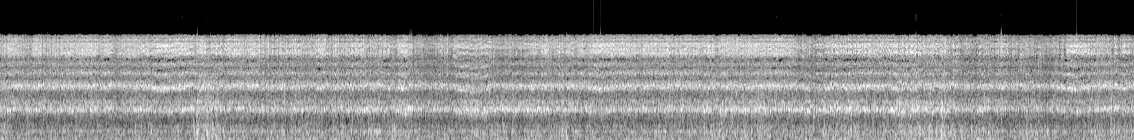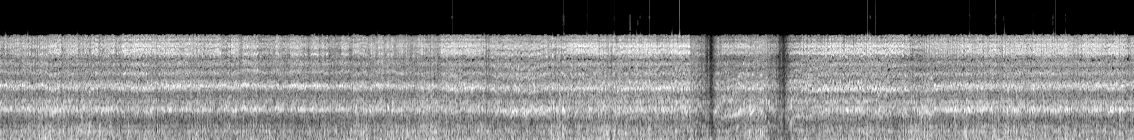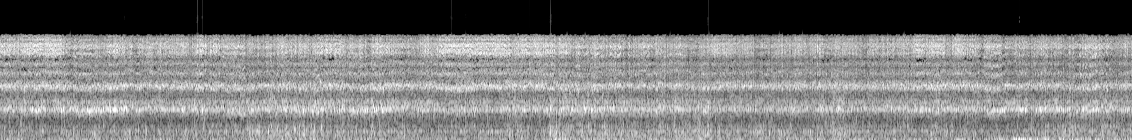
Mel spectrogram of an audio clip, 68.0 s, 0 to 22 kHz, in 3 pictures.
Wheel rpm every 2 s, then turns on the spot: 240, 230, 230, 230, 230, 230, 230, 230, 230, 240, 230, 230, 220, 230, 230, 230, 220, 200, 130, 150, 210, 240, 240, 220, 230, 230, 230, 230, 230, 230, 230, 230, 230, 230.
none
